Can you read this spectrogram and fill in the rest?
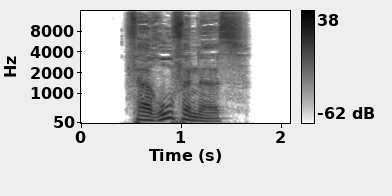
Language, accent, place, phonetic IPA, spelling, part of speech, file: German, Germany, Berlin, [fɛɐ̯ˈʁuːfənəs], verrufenes, adjective, De-verrufenes.ogg
- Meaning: strong/mixed nominative/accusative neuter singular of verrufen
